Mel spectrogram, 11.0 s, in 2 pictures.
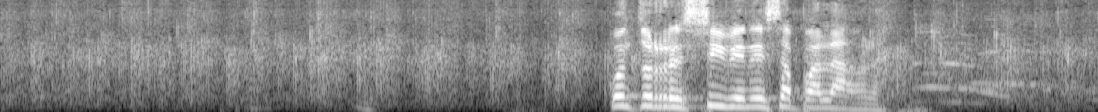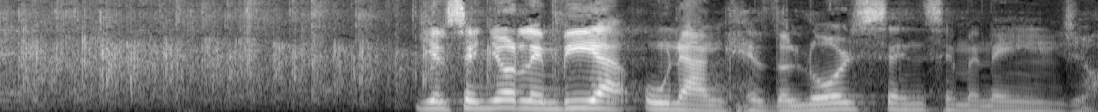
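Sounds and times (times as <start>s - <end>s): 
audience applause: 0.0s - 8.5s
speech: 3.0s - 4.6s, 7.6s - 10.9s.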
